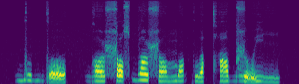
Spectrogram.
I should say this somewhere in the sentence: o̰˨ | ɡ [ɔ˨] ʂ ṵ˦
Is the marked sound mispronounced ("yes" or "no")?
no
